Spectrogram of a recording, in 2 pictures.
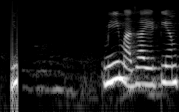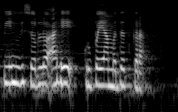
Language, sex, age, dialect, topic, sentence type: Marathi, female, 25-30, Standard Marathi, banking, statement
